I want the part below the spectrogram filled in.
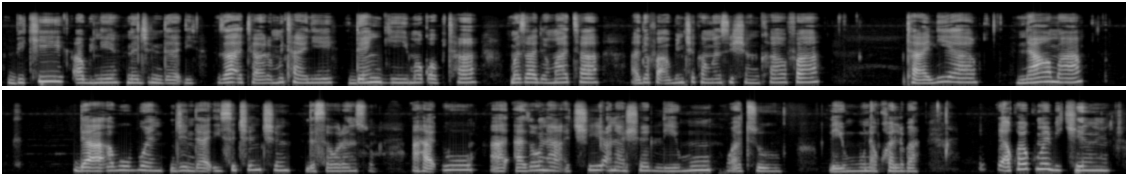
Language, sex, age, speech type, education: Hausa, female, 30-45, spontaneous, primary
